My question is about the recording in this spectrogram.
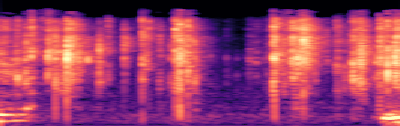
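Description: Plastic wrapper of a protein bar crinkling as it is handled, a run of short crackles with a brief pause about a second in.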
